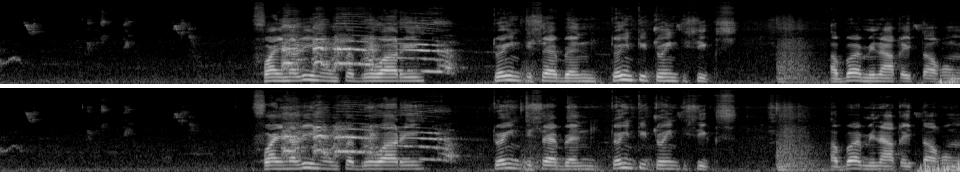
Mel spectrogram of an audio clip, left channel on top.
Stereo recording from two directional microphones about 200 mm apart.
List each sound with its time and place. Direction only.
0.3 s bird: 55° left (ahead or behind)
2.6 s speech: 5° left (ahead or behind)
